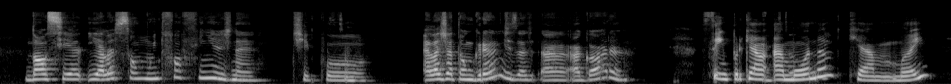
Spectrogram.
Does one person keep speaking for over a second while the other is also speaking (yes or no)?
no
